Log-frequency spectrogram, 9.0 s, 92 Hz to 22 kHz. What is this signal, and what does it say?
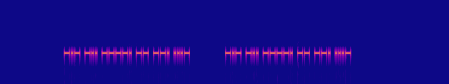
Morse code, heard as a keyed tone, about 36 wpm, 700 Hz. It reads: KD9MGV KD9MGV
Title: USA Call Signs - 6 Characters - Repeated 2x - 35wpm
